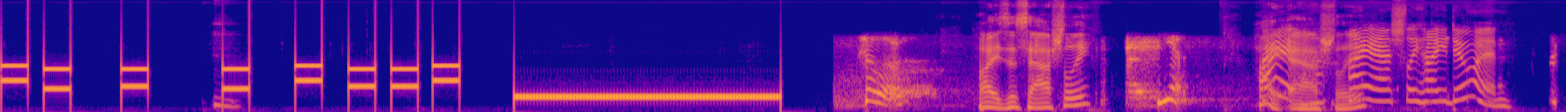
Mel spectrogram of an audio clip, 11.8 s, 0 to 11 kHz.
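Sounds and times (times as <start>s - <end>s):
steady continuous tone on the phone line: 0.0s - 5.9s
speech: 7.4s - 8.4s, 9.4s - 11.4s.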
